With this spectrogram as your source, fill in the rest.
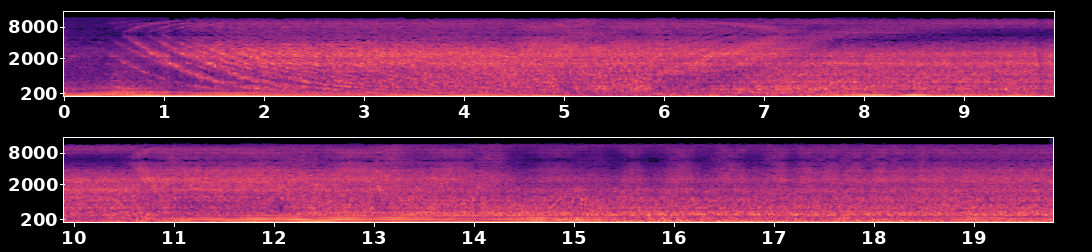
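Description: Electronic music plays loudly with a deep steady drone and sweeping noisy textures.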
